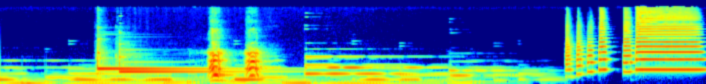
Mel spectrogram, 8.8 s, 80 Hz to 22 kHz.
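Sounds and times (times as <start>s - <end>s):
light musical backing with bright tones: 0.0s - 8.8s
chiming doorbell: 1.2s - 4.6s
dog barking: 2.6s - 3.5s.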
